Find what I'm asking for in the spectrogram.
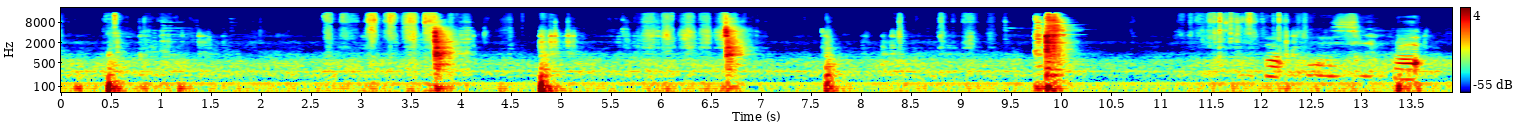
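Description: An onion being cut with a knife on a cutting board while cooking a seafood boil, scattered sharp knocks and clinks of the blade striking the board at irregular intervals, with quiet kitchen background and occasional faint handling noise.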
